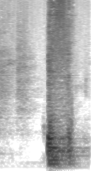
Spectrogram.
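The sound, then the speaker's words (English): A single quick sip of apple cider, a short wet slurp that follows a moment of near silence and then fades. “Just a minute, one more sip of the old apple cider here.”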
